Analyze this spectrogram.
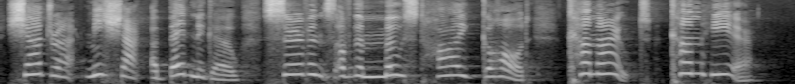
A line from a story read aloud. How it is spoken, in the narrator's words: Nebuchadnezzar shouted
